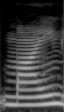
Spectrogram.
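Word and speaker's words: mind: अब इसको फिंड करके, विल्ड करके, बिंड करके, मिंड या चिल्ड ऐसे नहीं पढ़ते हैं, आई का साउंड आई करके होता है।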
